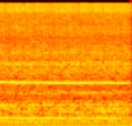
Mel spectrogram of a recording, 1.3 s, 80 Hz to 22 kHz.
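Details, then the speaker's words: 2009 Pontiac Vibe at idle after alternator replacement for a failed rectifier diode; new alternator charging at 13.5 V with a steady high-pitched whine as it works hard to recharge a low battery; normal alternator whine under charging load. "but you can hear the alternator whining because it's working hard to recover this poor battery"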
